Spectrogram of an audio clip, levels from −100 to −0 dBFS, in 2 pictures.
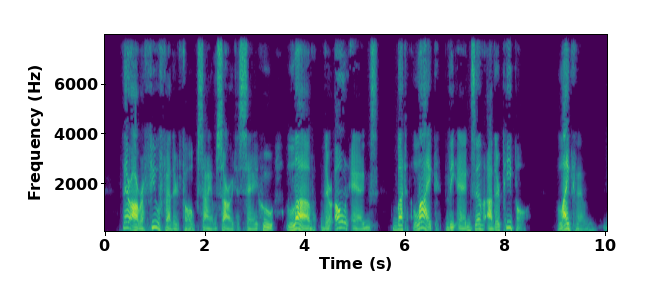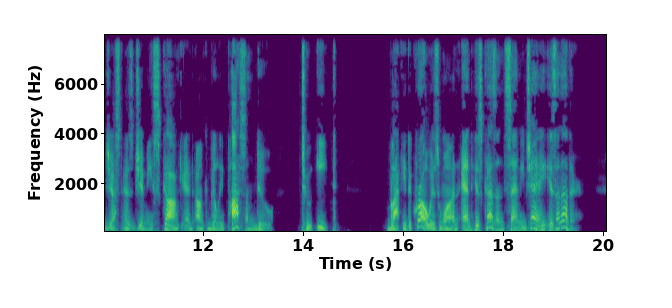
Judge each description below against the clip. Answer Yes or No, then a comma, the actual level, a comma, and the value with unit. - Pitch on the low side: Yes, low, 110 Hz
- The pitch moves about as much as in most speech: No, wide, 6.7 semitones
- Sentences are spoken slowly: No, average, 145 wpm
